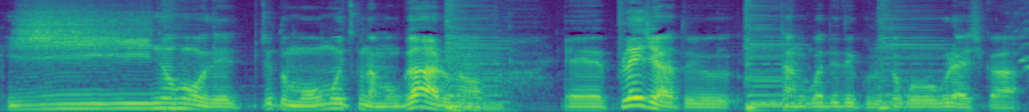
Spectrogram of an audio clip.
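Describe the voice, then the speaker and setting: A man giving a casual pronunciation lesson, patiently explaining and slowly sounding out example syllables and words. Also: mid-range voice. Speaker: English pronunciation teacher.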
